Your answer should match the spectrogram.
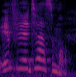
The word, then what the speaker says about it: infinitesimal: Oh, infinitesimal. There we go. Infinitesimal. Infinitesimal. It's infinite. And then tessimal. Decimal.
